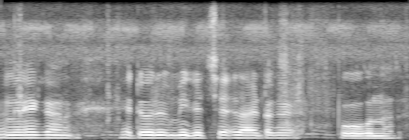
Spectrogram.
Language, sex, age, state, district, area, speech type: Malayalam, male, 18-30, Kerala, Wayanad, rural, spontaneous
